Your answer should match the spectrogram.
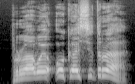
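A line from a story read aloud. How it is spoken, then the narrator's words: Joyful cry, young woman. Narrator (Russian): радостно вскрикнула девица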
